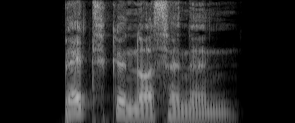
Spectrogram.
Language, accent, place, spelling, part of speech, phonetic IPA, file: German, Germany, Berlin, Bettgenossinnen, noun, [ˈbɛtɡəˌnɔsɪnən], De-Bettgenossinnen.ogg
- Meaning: plural of Bettgenossin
